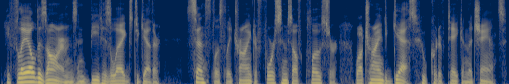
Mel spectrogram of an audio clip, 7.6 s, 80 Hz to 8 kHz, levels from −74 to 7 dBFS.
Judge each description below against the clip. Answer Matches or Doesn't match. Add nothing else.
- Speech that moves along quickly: Doesn't match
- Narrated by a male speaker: Matches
